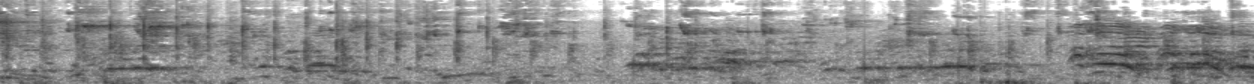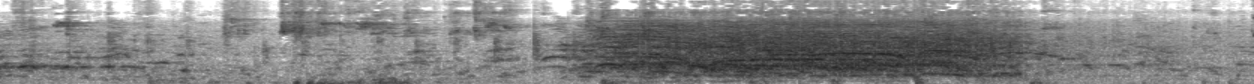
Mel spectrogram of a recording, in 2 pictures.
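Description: A crowd murmurs and calls out.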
